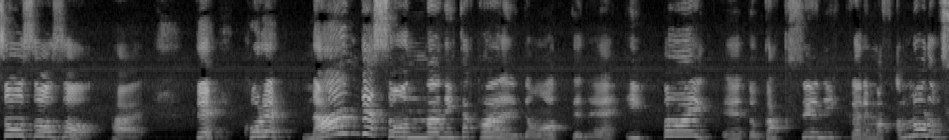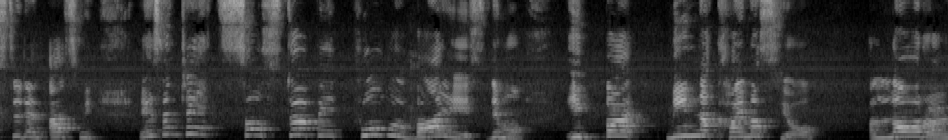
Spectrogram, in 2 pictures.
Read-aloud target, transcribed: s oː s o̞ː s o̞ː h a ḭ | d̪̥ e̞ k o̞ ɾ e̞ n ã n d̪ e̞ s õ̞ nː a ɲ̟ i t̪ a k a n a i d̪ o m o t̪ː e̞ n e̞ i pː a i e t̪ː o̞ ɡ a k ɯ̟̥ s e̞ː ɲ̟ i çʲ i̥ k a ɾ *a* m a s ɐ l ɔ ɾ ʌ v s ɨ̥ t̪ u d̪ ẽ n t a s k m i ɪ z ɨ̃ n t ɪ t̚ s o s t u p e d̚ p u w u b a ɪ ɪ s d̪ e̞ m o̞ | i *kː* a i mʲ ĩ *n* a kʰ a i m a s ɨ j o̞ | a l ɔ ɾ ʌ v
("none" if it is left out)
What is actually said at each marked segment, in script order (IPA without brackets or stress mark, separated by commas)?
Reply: e, pː, nː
